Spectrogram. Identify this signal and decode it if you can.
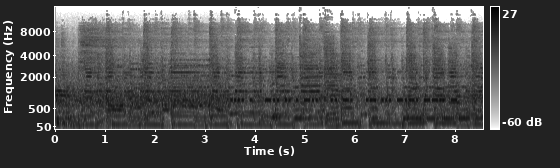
Morse code, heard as a keyed tone, machine-sent, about 31 wpm, 800 Hz, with radio static and a narrow filter. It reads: HE DIED IN ASCOT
